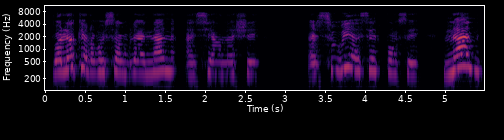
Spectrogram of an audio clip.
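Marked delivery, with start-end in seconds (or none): 5.0-5.5 loud, higher-pitched call to the donkey. A narrator's reading. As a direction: cry out the name sharply. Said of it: "cria-t-elle".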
